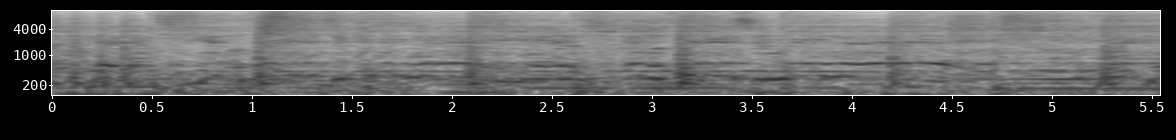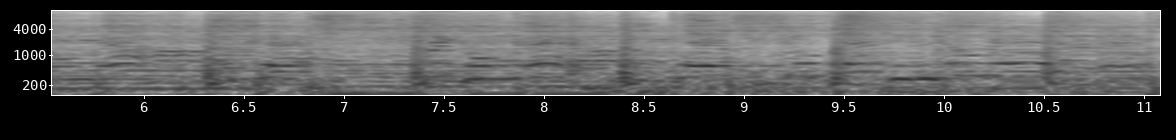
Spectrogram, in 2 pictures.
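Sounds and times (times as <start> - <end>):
drum kit: 0.0 - 11.0
electric guitar: 0.0 - 11.0
person singing into a microphone: 0.0 - 11.0.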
